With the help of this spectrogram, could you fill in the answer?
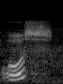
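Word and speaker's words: Ngchus: It's called Us. Us? You're gonna have to say how it's spelled.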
